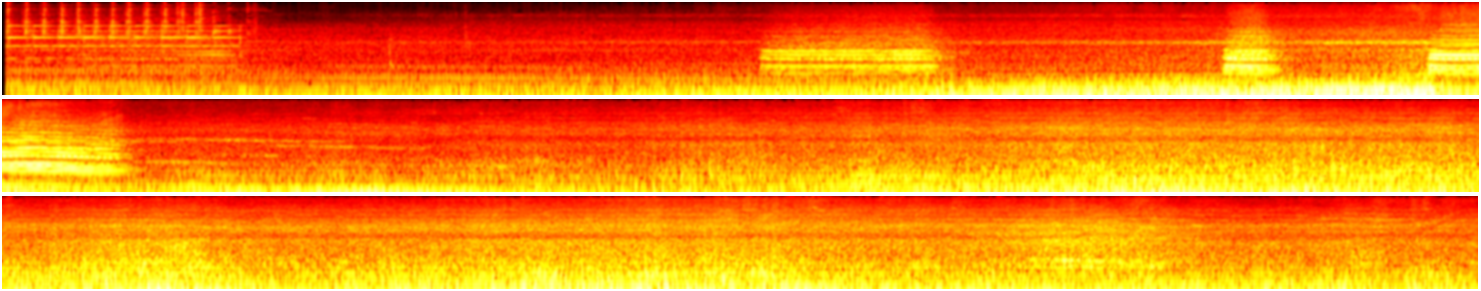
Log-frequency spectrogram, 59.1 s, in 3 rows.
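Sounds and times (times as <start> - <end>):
freight cars clickety-clack: 0.0 - 3.6, 25.9 - 59.0
railroad crossing bell: 0.0 - 3.9
train horn blasts: 2.3 - 3.4, 10.1 - 12.8, 16.2 - 17.3, 18.8 - 21.6.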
